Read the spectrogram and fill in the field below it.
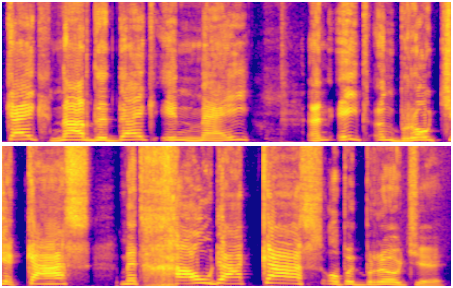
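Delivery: slow, loud Dutch kijk, dijk, Gouda and broodje; deliberate Dutch with rasped Gouda and stretched kaas; parrot-me model. Shown as a demonstration. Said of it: "Just parrot me".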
